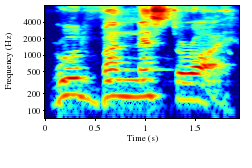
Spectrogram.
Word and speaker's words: Ruud van Nistelrooy: Rude when how you pronounce it, I always forget. Ruud van Nistelrooy. Rude when Mr. Roy.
